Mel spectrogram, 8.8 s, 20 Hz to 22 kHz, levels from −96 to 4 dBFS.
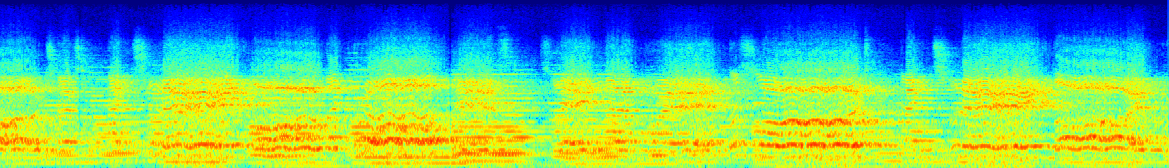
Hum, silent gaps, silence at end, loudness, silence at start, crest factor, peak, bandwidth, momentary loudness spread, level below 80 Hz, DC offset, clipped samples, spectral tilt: none; none; 0 s; -15 LUFS; 0 s; 12 dB; -4 dBFS; 11.5 kHz; 7 LU; -42 dBFS; under 0.1%; under 0.1%; -4.5 dB/octave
